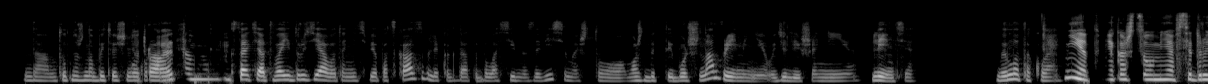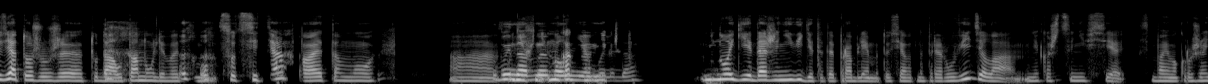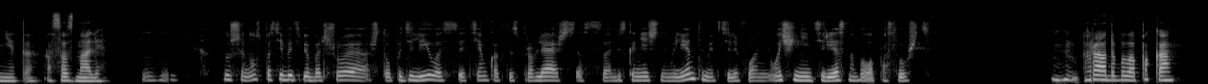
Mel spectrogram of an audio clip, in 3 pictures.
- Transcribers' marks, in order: tapping
- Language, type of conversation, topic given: Russian, podcast, Как вы справляетесь с бесконечными лентами в телефоне?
